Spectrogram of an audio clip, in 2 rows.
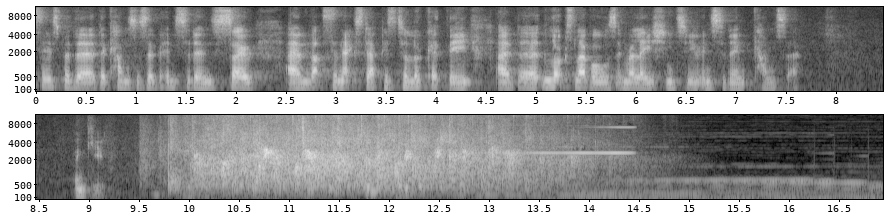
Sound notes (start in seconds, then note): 9.5 applause; 12.6 drone-like music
